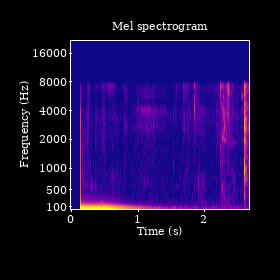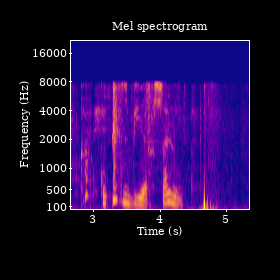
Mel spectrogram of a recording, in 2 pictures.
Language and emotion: Russian, neutral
